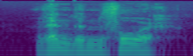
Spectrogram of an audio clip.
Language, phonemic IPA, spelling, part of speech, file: Dutch, /ˈwɛndə(n) ˈvor/, wendden voor, verb, Nl-wendden voor.ogg
- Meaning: inflection of voorwenden: 1. plural past indicative 2. plural past subjunctive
